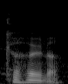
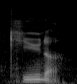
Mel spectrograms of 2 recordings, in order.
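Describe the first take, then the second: First: The name is said with three syllables. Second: The name is said with two syllables. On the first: The speaker calls it wrong. "not Kahuna" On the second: The speaker calls it right. "apparently it's also, it's uh, Cuna"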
